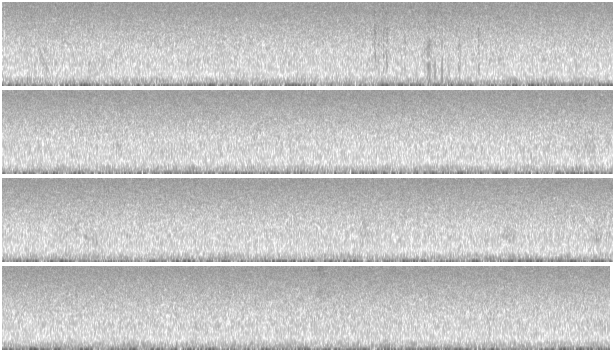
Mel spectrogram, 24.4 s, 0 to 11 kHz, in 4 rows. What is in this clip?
The laptop soundcard is noisy, They should have ditched the mic jack, it's so noisy it's useless. Cheap monophonic tape recorders from the 70's had higher fidelity and greater dynamic range from these noisemakes.
buzz, electromagnetic, radiation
